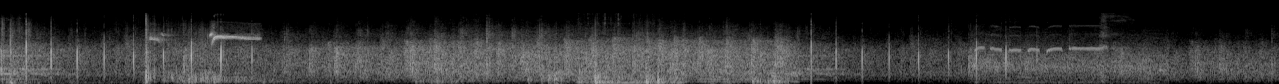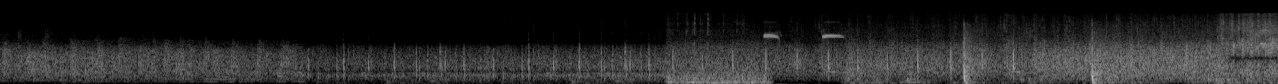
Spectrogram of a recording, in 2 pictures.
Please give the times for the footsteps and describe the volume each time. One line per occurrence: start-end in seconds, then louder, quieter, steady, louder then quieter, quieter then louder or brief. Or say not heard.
not heard.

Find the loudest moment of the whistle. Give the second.
2 s.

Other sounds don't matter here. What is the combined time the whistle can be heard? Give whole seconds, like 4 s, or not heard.
4 s.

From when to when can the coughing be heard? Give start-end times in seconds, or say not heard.
5.8-6.9, 9.7-11.6, 19.4-20.6.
